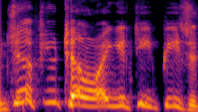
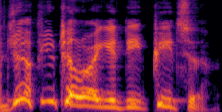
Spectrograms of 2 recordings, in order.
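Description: First: High, loud ranting demand; going off on her. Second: Going off on her. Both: Retold or imitated. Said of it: "starts going off on her again".

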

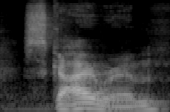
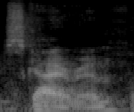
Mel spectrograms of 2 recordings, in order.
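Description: First: "Skyrim" said louder with a rising tune; excited reveal. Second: Said in the usual way. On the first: Shown as a demonstration. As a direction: announce "Skyrim" with a bright upward lift. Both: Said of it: "Yes, that's right".

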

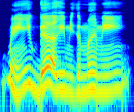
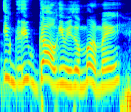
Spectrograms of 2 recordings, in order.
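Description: First: Put-on higher, fast Southern-accent beggar. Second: Higher, pleading panhandler voice; begging homeless man. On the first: Streamer redoes the beggar in a Southern accent. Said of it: "maybe I could do a southern voice". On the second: Retold or imitated. Homeless man asking umbrella carriers for money, high pleading. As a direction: beg for money up in a raised put-on voice.

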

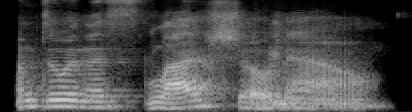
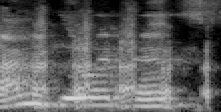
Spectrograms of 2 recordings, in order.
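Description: First: Said in the usual way. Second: Slow, loud and higher through a laugh; giggly mock announcement; laughing showpiece. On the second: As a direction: ham it up while cracking up. Laughing, acting out the hand motions.

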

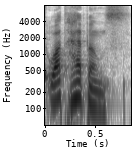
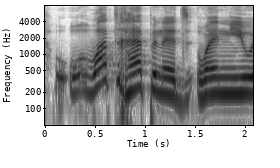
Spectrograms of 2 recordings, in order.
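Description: First: Lower, curt-sounding English correction; low-pitched interrupting correction; correcting someone. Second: Slow, halting attempt at English; hesitant, dragged-out English mistake; tense, fumbled English. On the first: Retold or imitated. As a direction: correct their grammar in a lower voice. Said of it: "ele fica me corrigindo". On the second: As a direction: stumble slowly through the English question. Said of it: "eu erro no inglês, porque eu tava tenso".

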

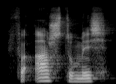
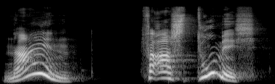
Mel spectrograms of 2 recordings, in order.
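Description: First: Low, slow, earnest question; serious question. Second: High, loud, slow retort stressing "du"; indignant counter-question. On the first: Henry questioning his colleague, serious low question. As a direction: ask it gravely, without raising the voice. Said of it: "fragte Henry ernst". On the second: Patricia turning the accusation back, indignant retort. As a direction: throw the question back hard on "du". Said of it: "fragte sie zurück". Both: A narrator's reading.

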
